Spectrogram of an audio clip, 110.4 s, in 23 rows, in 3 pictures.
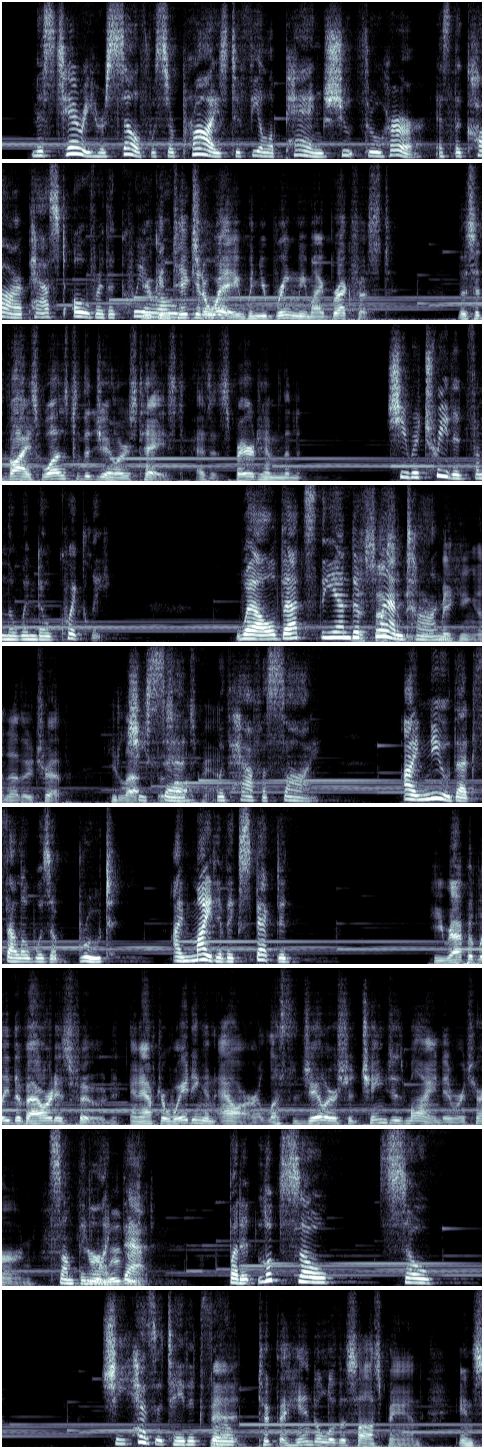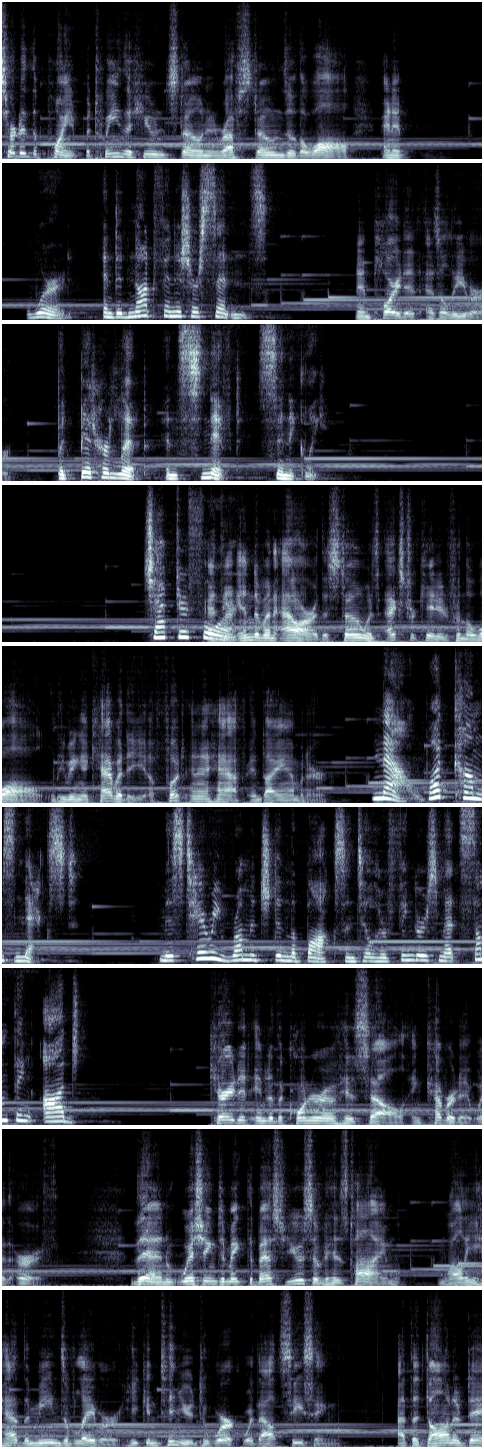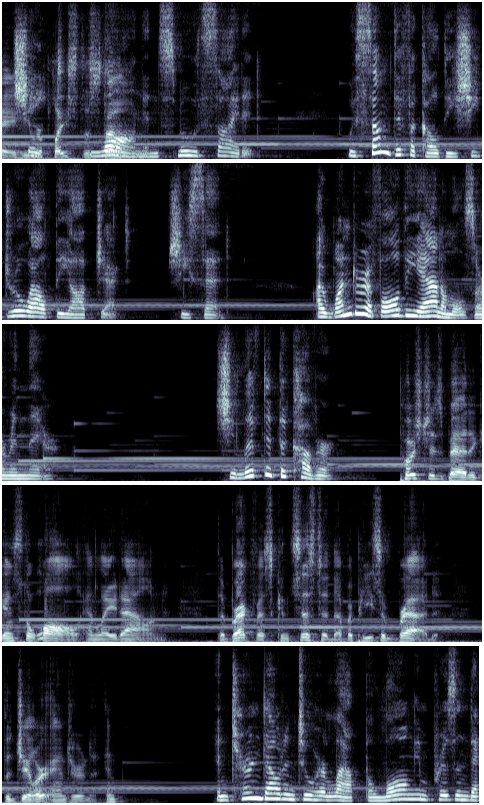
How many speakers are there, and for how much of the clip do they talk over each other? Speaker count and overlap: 2, about 6%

